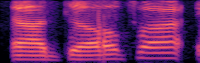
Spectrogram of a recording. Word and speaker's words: Adelfa: Adelpha, ADELFA.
